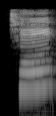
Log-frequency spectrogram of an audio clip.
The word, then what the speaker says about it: che: Che is formed, the sound of che is formed with two letters. See? And we pronounce it cha, che, chi, cho, and chu. Like the English word challenge.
